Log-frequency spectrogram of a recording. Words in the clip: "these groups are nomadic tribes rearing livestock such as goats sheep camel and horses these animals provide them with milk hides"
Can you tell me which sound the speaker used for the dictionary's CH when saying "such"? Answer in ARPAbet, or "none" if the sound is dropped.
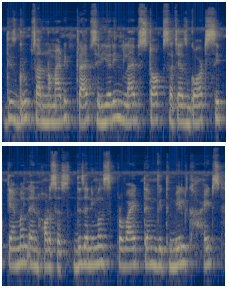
CH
